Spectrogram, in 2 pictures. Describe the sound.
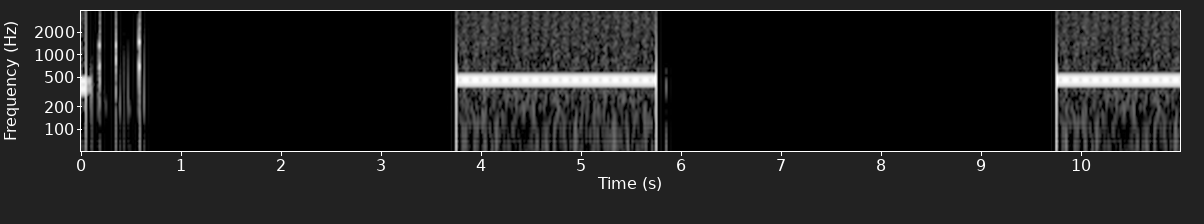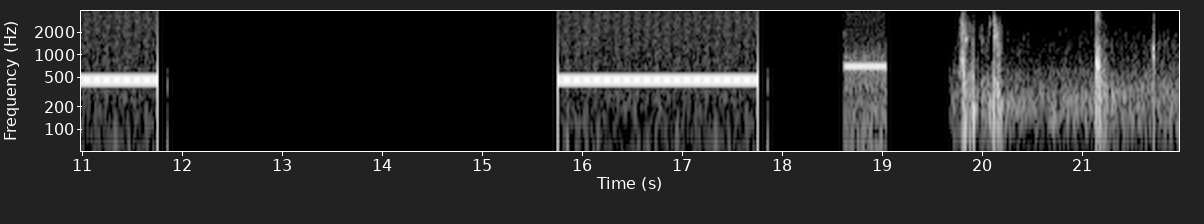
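A telephone tone plays during a call transfer: three long, steady beeps spaced by several seconds of silence, followed by a short beep and a few clicks and faint line noise.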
